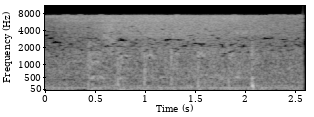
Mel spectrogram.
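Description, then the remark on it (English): A voice imitates a snake's hiss, a long, steady breathy hiss held for a couple of seconds at moderate loudness, with faint pulsing flutters running through it. “And the snakes just went on.”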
